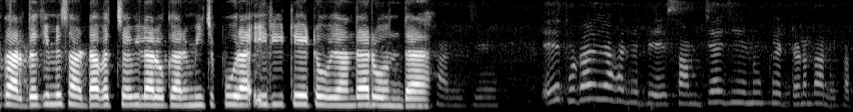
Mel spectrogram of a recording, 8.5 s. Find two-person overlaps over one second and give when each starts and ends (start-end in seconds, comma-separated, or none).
none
